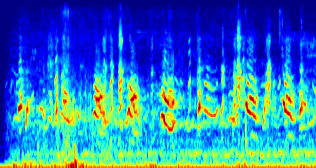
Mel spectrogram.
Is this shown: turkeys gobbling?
yes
